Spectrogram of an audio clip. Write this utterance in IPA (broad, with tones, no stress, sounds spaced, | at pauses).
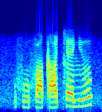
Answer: f u˩ f u˩ tˤ o˩˧ c ɛ˧ lʲ ʊ˧˥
